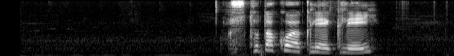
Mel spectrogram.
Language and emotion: Russian, neutral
